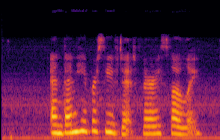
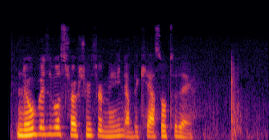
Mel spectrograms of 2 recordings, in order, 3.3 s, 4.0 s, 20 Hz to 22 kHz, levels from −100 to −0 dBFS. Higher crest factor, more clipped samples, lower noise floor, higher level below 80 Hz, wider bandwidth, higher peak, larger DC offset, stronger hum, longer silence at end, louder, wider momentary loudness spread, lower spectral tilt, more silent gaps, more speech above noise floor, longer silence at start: second, 14 dB vs 20 dB; neither; second, -43 dBFS vs -54 dBFS; first, -58 dBFS vs -64 dBFS; first, 7.6 kHz vs 6.2 kHz; about the same, -6 dBFS vs -4 dBFS; neither; neither; second, 0.25 s vs 0.5 s; first, -19 LUFS vs -24 LUFS; second, 12 LU vs 23 LU; second, -7 dB/octave vs -10 dB/octave; neither; second, 25 dB vs 31 dB; second, 0.05 s vs 0.25 s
